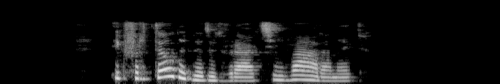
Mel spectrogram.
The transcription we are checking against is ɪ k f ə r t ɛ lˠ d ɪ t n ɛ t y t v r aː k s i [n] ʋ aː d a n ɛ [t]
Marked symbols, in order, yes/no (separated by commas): yes, no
